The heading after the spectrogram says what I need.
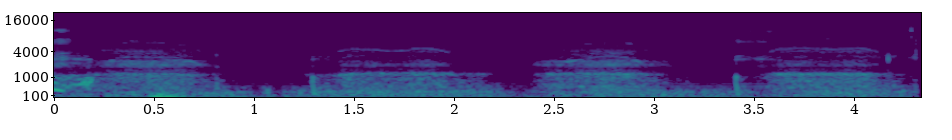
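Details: Sleeping infant after feeding, during a hiccup episode: soft, repeated, high whistling tones, about four in four seconds, like noisy, wheezy breaths.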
